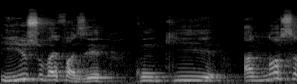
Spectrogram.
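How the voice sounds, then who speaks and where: A man with a high pitch and ordinary pitch variation speaks over noticeable background noise, with audible room echo. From Rio de Janeiro, Brazil. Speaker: NLP practitioner. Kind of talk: recorded talk / study summary.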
